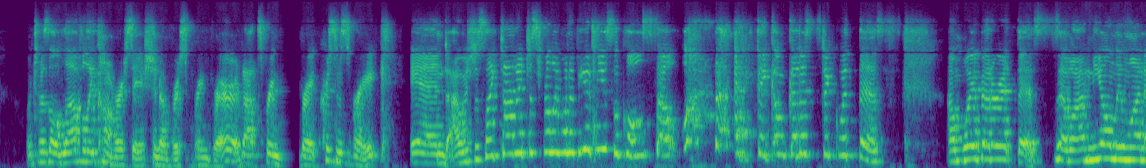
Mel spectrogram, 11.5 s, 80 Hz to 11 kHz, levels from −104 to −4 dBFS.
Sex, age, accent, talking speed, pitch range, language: female, 20-39, American, 225 wpm, 180-235 Hz, English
